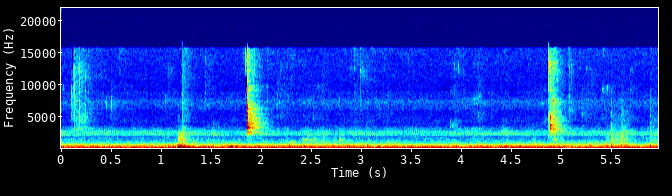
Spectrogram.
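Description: Wet chewing and lip smacks of a person eating, with a few short sharp clicks, about a second in, near two seconds and near five seconds, over a steady low hum.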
